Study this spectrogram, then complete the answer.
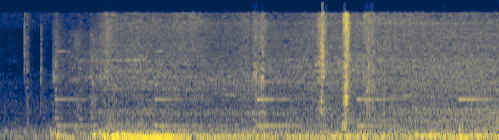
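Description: A car engine starts with a smart key that has a dead battery: a brief cranking surge, then a settled, quiet idle with a few soft clicks and chimes.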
